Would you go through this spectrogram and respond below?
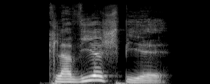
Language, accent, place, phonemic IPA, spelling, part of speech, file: German, Germany, Berlin, /klaˈviːɐ̯ˌʃpiːl/, Klavierspiel, noun, De-Klavierspiel.ogg
- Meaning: piano playing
